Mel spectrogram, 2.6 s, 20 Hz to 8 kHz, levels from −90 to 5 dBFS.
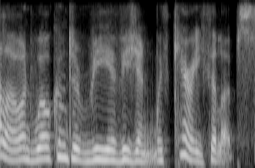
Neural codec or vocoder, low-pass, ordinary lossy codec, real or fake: none; 7.2 kHz; Opus, 32 kbps; real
